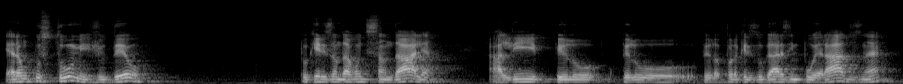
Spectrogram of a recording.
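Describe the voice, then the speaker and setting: A man's voice: fairly low pitch, steady tone, unhurried. A man with a Brazilian Portuguese accent, a pastor teaching a conversational Bible study who acts out the story's dialogue and often repeats words while he thinks.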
